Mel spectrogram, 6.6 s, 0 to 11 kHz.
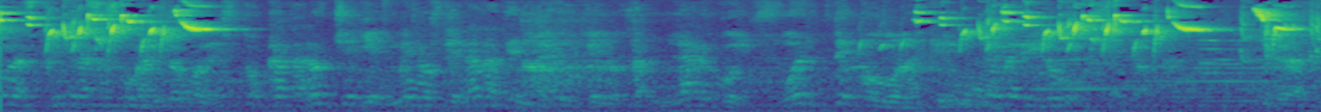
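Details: Hand-reared wild-type European goldfinch, a young 2013 bird kept caged, singing loudly: bright twittering, buzzy high phrases in a burst at the start and again near the end, with a softer, murmuring stretch between.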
